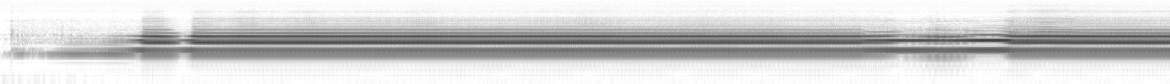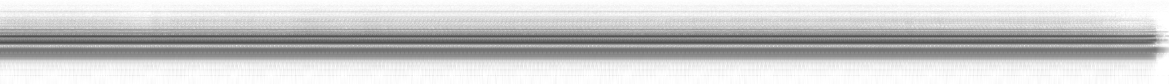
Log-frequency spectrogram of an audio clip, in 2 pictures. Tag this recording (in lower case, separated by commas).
wind instrument, musical instrument, music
